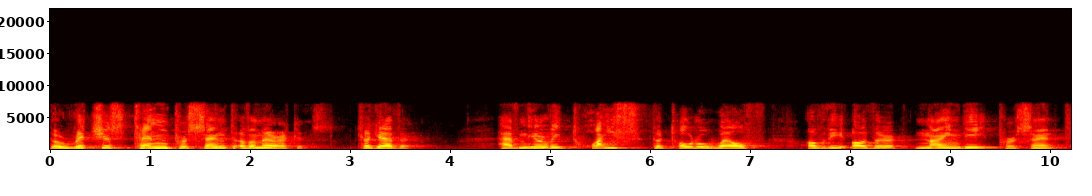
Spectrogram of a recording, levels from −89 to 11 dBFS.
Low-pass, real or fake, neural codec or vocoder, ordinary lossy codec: 7.2 kHz; real; none; Opus, 64 kbps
